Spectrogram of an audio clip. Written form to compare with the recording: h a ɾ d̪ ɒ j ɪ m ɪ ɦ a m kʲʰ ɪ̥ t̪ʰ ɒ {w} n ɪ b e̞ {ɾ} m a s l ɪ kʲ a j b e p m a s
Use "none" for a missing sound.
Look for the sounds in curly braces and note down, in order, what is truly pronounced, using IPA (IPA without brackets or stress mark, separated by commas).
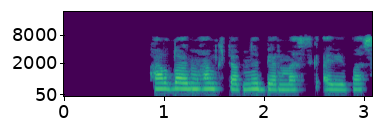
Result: b, ɾ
